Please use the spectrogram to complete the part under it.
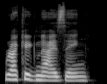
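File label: "recognizing", US English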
